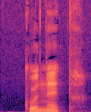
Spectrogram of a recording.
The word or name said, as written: connaître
